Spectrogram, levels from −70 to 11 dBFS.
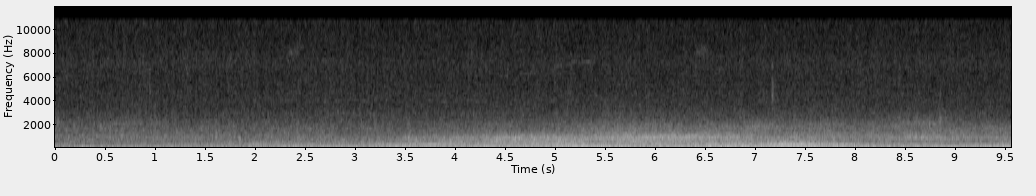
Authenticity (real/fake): fake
